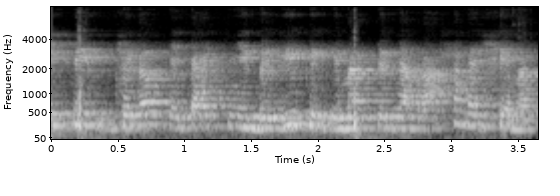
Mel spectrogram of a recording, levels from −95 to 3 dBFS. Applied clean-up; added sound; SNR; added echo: none; Wood; 13 dB; reverberation time 0.8 s.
